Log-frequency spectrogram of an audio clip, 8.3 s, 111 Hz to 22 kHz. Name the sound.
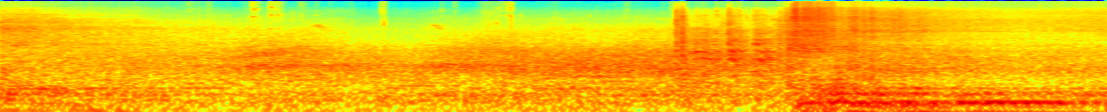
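1967 Plymouth GTX engine starting and revving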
